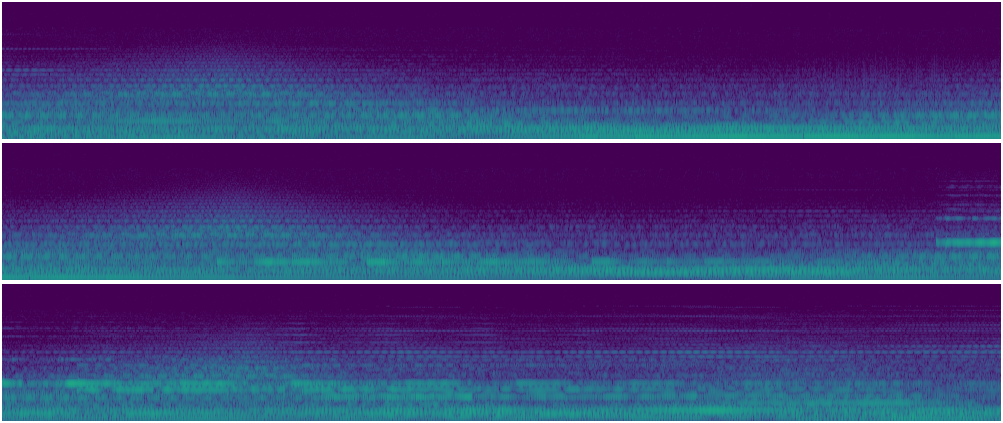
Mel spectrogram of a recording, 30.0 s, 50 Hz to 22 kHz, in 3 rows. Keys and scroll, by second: 19.2 z, 23.5 typing.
